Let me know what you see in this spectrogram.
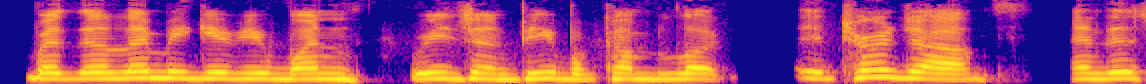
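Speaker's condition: ALS; thinking unaffected

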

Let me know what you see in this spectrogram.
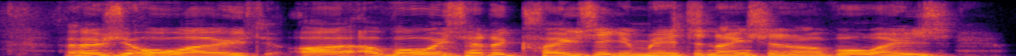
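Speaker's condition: Cerebral palsy; talking and limbs

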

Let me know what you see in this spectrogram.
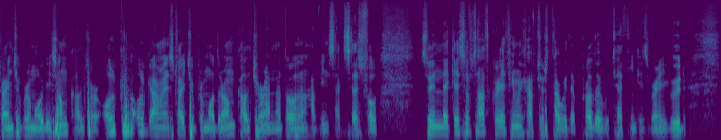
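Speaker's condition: No condition

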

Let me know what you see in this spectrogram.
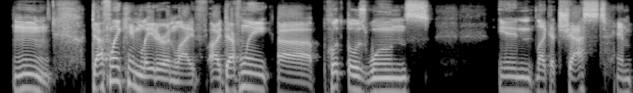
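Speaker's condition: No condition

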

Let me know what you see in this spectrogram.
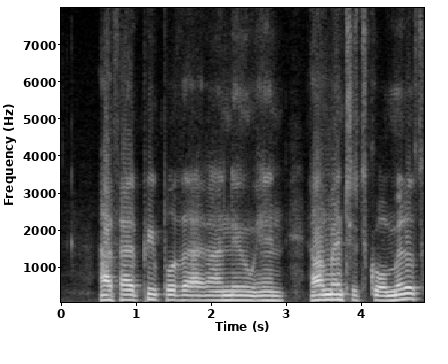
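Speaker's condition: ALS; diagnosed age 29

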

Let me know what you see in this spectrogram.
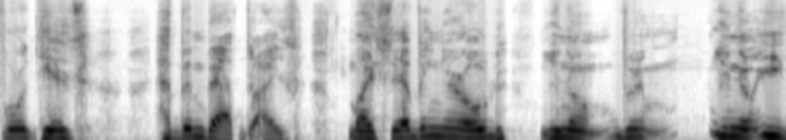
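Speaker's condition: Cerebral palsy; congenital, uses a wheelchair

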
